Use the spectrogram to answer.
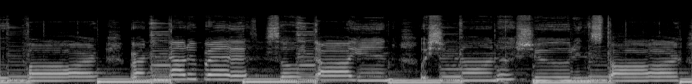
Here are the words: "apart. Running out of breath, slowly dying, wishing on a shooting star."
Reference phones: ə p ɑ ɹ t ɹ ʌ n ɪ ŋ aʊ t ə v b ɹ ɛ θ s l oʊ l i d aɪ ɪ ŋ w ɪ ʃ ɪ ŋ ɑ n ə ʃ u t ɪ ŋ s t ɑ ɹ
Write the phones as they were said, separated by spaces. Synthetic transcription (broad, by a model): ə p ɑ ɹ ɹ ʌ n ɪ ŋ aʊ t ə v b ɹ ɛ θ s oʊ i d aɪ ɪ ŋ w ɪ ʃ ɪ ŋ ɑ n ə ʃ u t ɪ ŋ s t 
